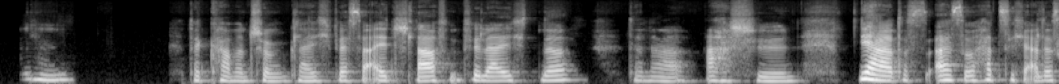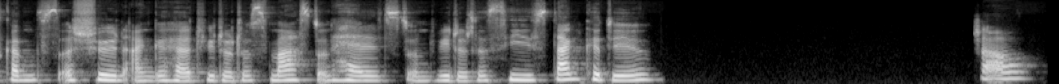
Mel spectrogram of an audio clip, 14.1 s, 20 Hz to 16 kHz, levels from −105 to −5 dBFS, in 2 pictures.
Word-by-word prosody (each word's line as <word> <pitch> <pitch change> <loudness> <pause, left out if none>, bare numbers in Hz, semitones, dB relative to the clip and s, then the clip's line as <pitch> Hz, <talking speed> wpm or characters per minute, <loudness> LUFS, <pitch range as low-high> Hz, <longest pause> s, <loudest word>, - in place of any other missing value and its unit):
.Mhm. 230 -2 -4 0.7
Da 195 - -4
kann 190 0 -4
man 175 0 -5
schon 175 -2 -3
gleich 175 0 -5
besser 190 0 0
einschlafen 190 +1 +2
vielleicht, 190 -1 -1
ne, 210 +2 -1 0.3
danach. 185 -2 -8
Ah, 195 -2 -2
schön. 175 0 -3 0.4
Ja, 225 -7 +11
das 200 0 -8
also, 205 -1 +2
hat 225 -1 -1
sich 220 -2 -4
alles 195 +1 -2
ganz, 210 +1 -1
äh, 210 - -2
schön 210 -1 +2
angehört, 185 0 -2
wie 200 - -1
du 185 -1 -3
das 200 +2 -4
machst 220 +3 +1
und 215 - -4
hältst 195 -1 -1
und 185 0 -8
wie 200 0 -1
du 185 - -4
das 200 +2 -6
siehst. 220 -1 0
Danke 235 0 +4
dir. 215 +2 0 2.1
Tschau. 280 0 -2
200 Hz, 155 wpm, -22 LUFS, 185-215 Hz, 2.1 s, Ja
